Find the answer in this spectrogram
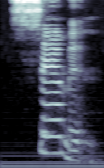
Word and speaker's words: salmon: kind of crazy okay these two words are pronounced completely different from what they should be pronounced based on how they are spelled so this word over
